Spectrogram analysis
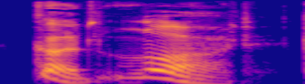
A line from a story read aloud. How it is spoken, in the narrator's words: gasped Jimmy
